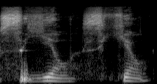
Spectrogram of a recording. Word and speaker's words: съел: Por ejemplo, съел, él comió, ha comido, ¿no? Por ejemplo, si quitamos este signo duro, aquí tenemos сел, es él se sentó. Es un verbo diferente, сел. No queremos сел, tenemos que decir съел, ¿no?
